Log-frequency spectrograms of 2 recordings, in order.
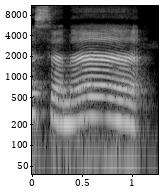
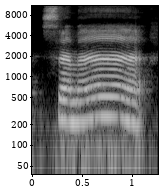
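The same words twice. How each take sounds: First: Said in the usual way. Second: سماء stretched out slowly and clearly; slow model word for children; slow demo word. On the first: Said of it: "كلمة كأس فيها سين". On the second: Shown as a demonstration. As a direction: say سماء slowly, lingering on each sound. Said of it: "س-، س-،".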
